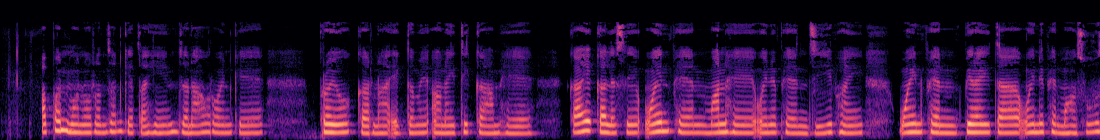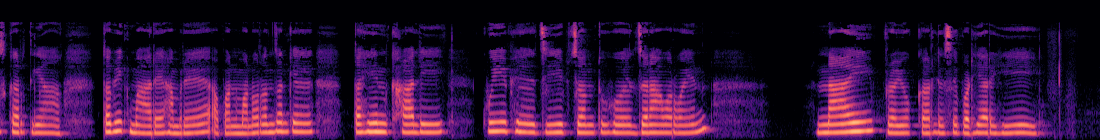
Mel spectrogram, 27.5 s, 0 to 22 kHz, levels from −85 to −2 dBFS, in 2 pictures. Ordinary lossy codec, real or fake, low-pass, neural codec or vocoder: MP3, 48 kbps; real; 19.8 kHz; none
